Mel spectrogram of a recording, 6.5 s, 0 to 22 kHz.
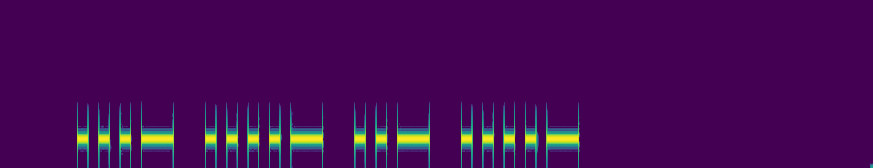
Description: Morse code, heard as a keyed tone, about 15 wpm, 700 Hz. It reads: V4U4
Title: All Cut Numbers - 4-Digit 15wpm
